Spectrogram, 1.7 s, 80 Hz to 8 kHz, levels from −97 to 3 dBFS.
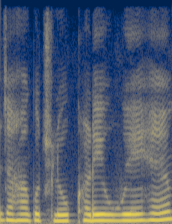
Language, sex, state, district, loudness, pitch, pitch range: Hindi, female, Uttar Pradesh, Jalaun, -12 LUFS, 220 Hz, 215-230 Hz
